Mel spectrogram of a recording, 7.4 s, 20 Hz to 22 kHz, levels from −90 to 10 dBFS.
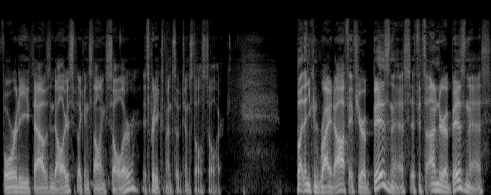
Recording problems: uneven, jittery; strongly; from 0.5 to 6.5 s

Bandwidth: 14.5 kHz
